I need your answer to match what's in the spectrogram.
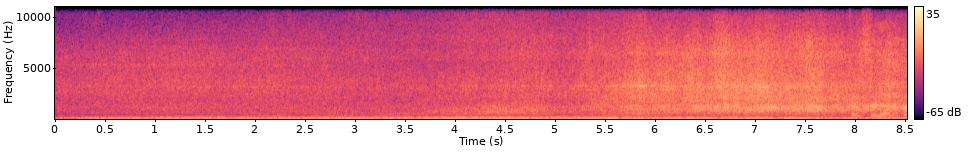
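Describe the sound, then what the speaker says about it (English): EasyJet airliner arriving from London Gatwick and landing on Schiphol's Polderbaan runway 18R, a steady broad jet engine roar lasting the whole stretch, fairly loud and constant with rising hiss toward the end. "an EasyJet has landed here, arriving from Gatwick."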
